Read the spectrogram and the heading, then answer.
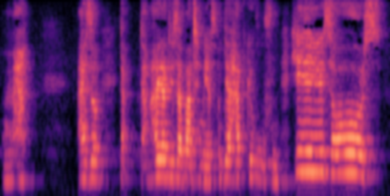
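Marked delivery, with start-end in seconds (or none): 4.4-5.8 calling out. Retold or imitated. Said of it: "ganz laut".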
